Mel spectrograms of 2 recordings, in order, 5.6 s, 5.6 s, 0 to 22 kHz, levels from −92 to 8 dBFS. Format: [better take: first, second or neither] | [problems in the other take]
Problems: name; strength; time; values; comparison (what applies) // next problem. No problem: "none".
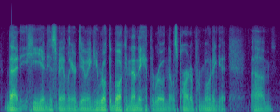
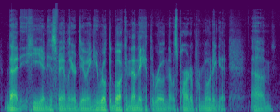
second | garbled, watery; badly; nothing above 8 kHz; slightly in the second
